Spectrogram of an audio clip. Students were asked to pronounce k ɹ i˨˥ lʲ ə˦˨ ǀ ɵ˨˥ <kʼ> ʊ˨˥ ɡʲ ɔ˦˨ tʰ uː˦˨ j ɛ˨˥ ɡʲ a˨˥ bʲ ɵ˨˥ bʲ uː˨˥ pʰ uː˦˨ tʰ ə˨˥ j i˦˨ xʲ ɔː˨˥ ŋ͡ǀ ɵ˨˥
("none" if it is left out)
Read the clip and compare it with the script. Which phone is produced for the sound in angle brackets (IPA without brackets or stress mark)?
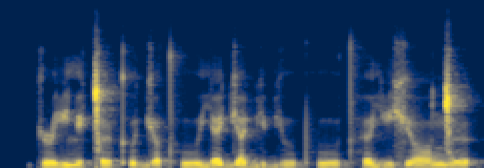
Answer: kʼ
